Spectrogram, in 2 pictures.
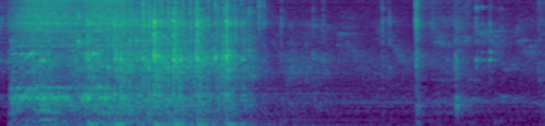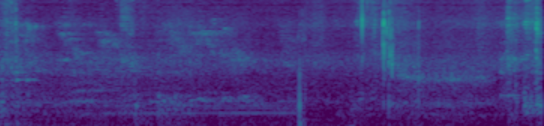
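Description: A sewing machine stitches a blouse seam in a loud, fast burst of about two seconds, then falls quiet, leaving faint clinks and small handling sounds of the fabric.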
